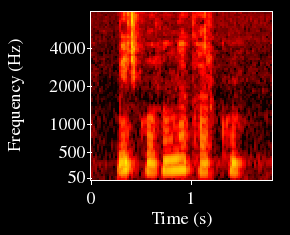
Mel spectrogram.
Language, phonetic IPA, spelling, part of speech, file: Polish, [ˈmʲjɛ̇d͡ʑ ˈɡwɔvɛ na‿ˈkarku], mieć głowę na karku, phrase, LL-Q809 (pol)-mieć głowę na karku.wav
